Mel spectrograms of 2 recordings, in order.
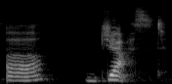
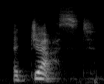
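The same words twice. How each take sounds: First: "Adjust" split into two slow syllables; overpronounced. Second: Said in the usual way. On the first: Shown as a demonstration. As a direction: say "Adjust" with a pause after the first vowel. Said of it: "I will overpronounce it". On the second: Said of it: "I will say the word normally".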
